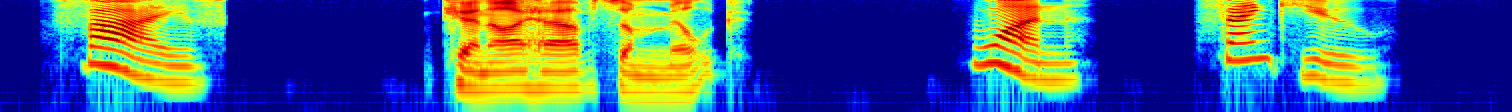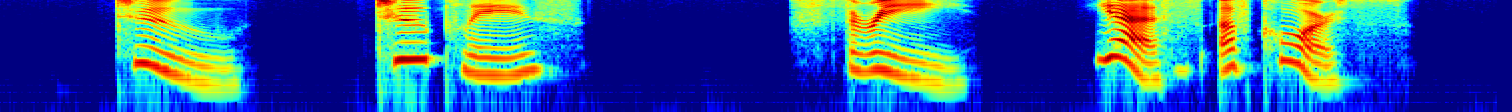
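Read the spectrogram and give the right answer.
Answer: 3: Yes, of course.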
